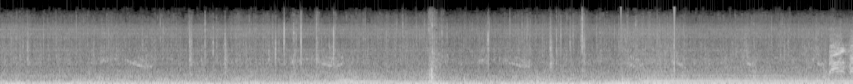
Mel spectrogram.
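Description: Vehicle driving on a wet dirt road, heard inside the cab: a steady low rumble of engine and tyres, with scattered sharp clicks and knocks from the road surface. The engine note strengthens about eight seconds in.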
